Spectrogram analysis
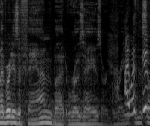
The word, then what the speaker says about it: rosé: Rosé is big right now. It's been big for a little bit because, I mean, it rhymes with all day, so rosé all day.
